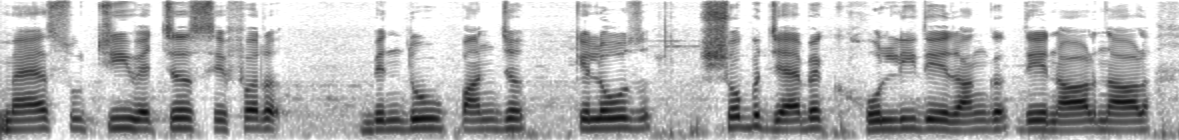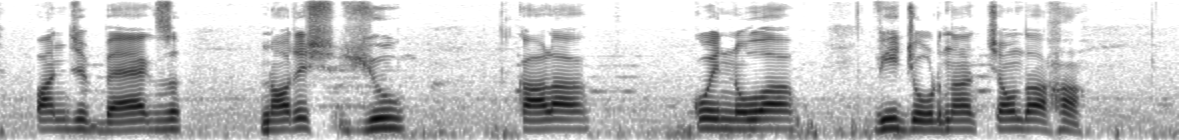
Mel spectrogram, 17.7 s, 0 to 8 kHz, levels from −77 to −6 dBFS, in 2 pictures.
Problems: none marked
